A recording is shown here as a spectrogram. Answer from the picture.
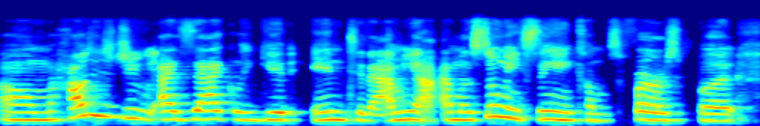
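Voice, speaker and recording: At a fairly slow pace, a woman with a normal speaking voice talks at fairly high pitch with fairly even intonation. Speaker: podcast host. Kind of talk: casual chat. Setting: video call.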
